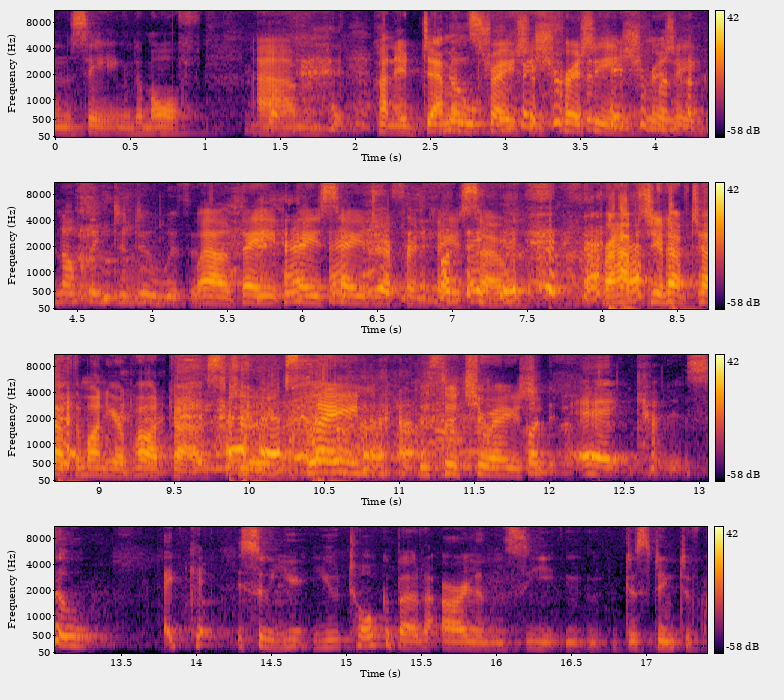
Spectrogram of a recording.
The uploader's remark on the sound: in front of a live audience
